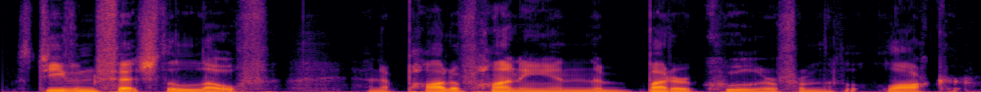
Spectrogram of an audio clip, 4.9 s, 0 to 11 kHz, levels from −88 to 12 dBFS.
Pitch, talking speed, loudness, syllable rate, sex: 90 Hz, 185 wpm, -21 LUFS, 5.6 syllables/s, male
